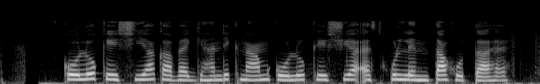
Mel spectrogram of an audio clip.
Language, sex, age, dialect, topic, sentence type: Hindi, female, 18-24, Garhwali, agriculture, statement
